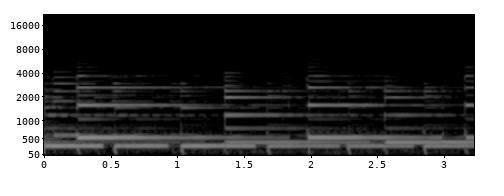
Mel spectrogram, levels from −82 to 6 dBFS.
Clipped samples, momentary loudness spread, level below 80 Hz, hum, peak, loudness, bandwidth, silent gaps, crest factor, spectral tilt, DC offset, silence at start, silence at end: under 0.1%; 6 LU; -82 dBFS; none; -26 dBFS; -40 LUFS; 15.5 kHz; none; 14 dB; -6.5 dB/octave; under 0.1%; 0 s; 0 s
